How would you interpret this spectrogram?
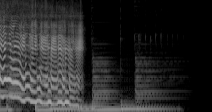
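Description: sheep bleating

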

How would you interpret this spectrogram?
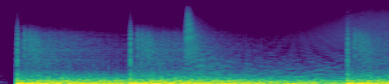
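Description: explosion sound effect

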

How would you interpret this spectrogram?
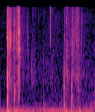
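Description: footsteps approaching

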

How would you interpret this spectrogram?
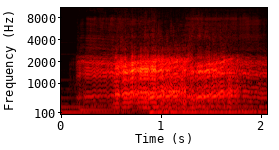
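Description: sheep bleating

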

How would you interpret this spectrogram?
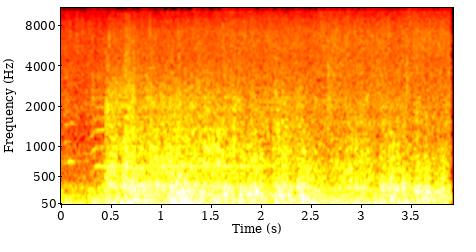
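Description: rain falling

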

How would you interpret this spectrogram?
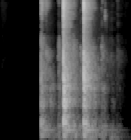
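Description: knocking on a door

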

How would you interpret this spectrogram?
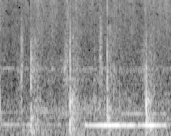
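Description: footsteps

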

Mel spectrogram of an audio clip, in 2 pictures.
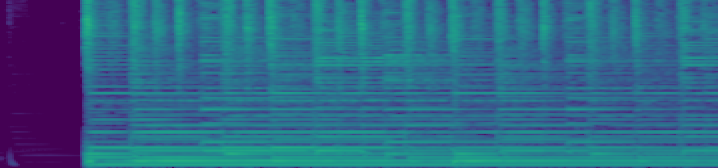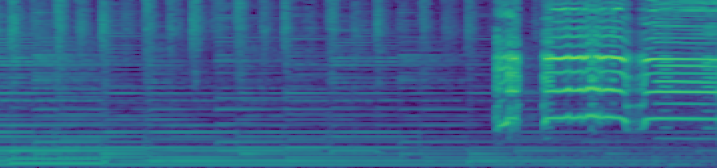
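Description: rooster crowing

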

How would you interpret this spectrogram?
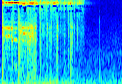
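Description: coins dropping

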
